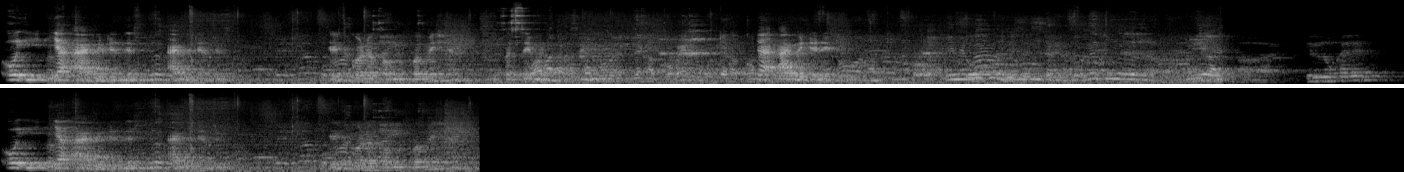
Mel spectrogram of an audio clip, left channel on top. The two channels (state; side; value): drops out; right; at 4.8 s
